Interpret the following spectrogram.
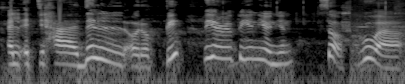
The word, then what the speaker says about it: الاتحاد الأوروبي: So الاتحاد الأوروبي, which we will pronounce with a liaison. الاتحاد الأوروبي.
